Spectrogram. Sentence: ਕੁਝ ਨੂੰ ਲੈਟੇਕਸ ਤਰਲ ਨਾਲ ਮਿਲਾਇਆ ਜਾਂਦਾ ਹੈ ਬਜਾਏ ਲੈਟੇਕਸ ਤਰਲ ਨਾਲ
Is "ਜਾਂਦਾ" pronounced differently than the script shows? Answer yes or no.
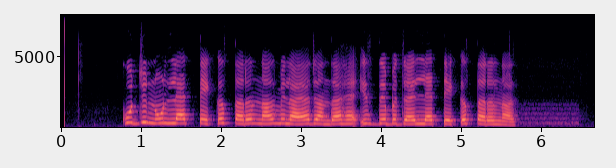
no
